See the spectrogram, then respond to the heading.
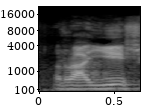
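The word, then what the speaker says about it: Rajesh: वहाँ पर जे को ये कहते हैं, जैसे मुझे कोई राजेश नहीं कहता था, वहाँ मुझे रायेश कहते थे। जे को य में प्रोनाउंशिएट करते हैं।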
